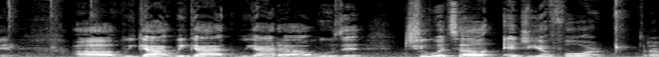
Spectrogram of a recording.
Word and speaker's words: Chiwetel Ejiofor: Chiwetel Ejiofor. Did I pronounce his name right? Chiwetel Ejiofor, yeah.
